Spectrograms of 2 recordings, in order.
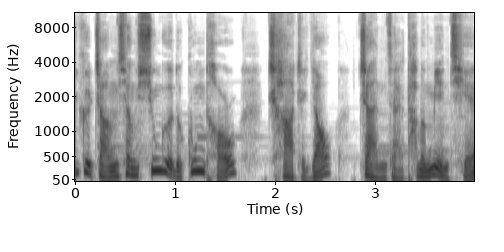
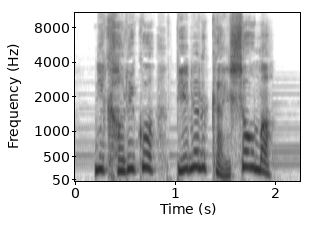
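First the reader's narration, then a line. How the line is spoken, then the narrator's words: Exasperated shout. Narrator (Chinese): 卡门忍无可忍，冲着他大喊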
